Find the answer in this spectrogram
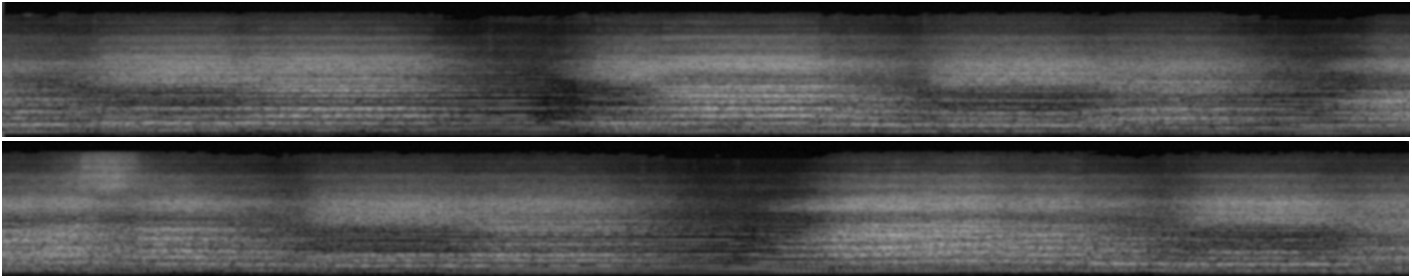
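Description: Many voices, congregation and priests together, singing a Mass chant in unison. The phrases are long and pause briefly about every four seconds.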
